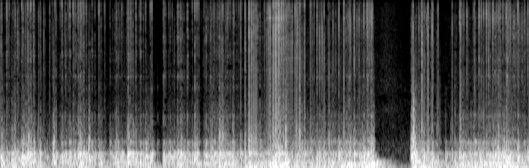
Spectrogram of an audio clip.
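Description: Long fake press-on nails scratch directly on the hollow metal mesh grille of a pink microphone. The result is a dense, continuous, deep scraping rumble with rapid textured strokes, which briefly drops almost to silence before the scratching resumes.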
